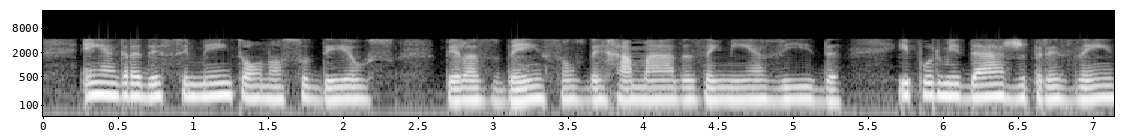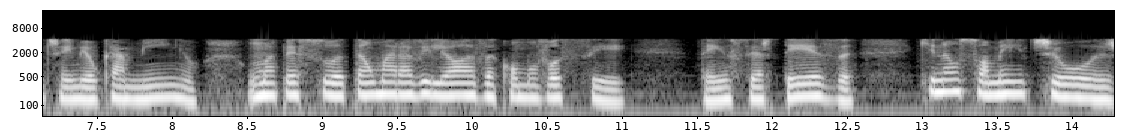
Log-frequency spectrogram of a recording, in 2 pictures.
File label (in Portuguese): NATAL ANO NOVO SOGRA, fem; Telemensagens 2017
